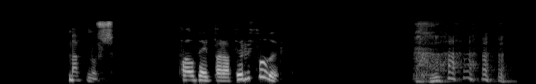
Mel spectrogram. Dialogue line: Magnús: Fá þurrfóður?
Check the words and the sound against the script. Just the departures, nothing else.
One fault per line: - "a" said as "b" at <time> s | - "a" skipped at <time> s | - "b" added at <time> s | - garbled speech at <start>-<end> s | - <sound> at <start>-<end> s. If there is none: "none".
- "þeir bara" added at 2.0 s
- laugh at 4.1-5.2 s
